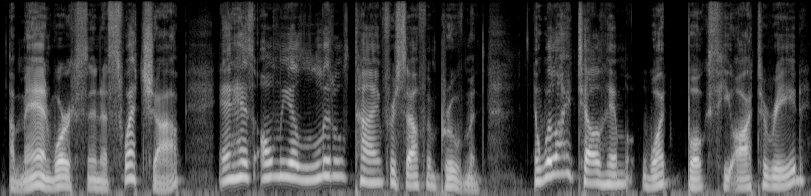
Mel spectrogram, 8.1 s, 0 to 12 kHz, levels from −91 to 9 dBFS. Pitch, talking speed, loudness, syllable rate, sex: 150 Hz, 190 wpm, -19 LUFS, 4.6 syllables/s, male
